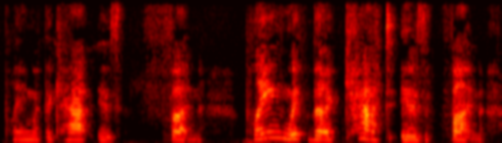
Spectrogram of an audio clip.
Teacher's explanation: when I spelled that I heard ah but when we say the word fun it's a UH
